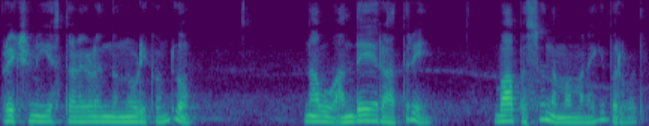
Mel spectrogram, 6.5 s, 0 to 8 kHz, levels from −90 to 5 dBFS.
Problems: background sounds at intervals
